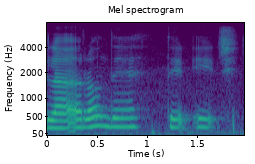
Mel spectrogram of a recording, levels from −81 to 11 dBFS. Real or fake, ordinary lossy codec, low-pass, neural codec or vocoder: real; none; 7.2 kHz; none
